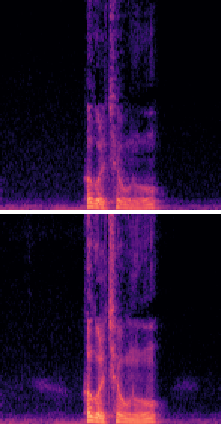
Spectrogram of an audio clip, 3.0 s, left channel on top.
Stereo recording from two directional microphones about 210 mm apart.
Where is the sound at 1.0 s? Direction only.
25° right (ahead or behind).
